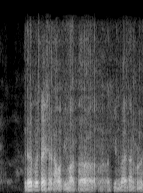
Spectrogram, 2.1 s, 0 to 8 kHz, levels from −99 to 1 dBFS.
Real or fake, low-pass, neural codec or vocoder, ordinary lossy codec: fake; 7.2 kHz; codec, 16 kHz, 2 kbps, FunCodec, trained on LibriTTS, 25 frames a second; AAC, 48 kbps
